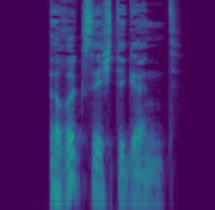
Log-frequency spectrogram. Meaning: present participle of berücksichtigen
- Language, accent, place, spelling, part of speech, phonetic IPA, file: German, Germany, Berlin, berücksichtigend, verb, [bəˈʁʏkˌzɪçtɪɡn̩t], De-berücksichtigend.ogg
